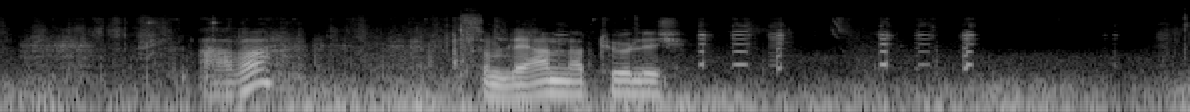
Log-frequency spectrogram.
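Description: A metal detector beeps and warbles in rising and wavering tones.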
